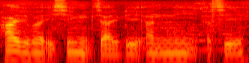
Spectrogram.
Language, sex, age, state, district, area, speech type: Manipuri, male, 45-60, Manipur, Churachandpur, urban, read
